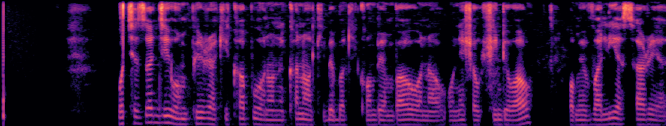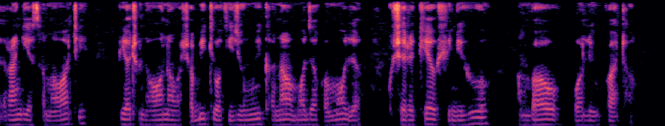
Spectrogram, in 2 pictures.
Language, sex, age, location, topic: Swahili, male, 18-24, Kisumu, government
